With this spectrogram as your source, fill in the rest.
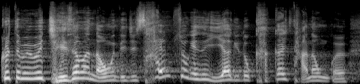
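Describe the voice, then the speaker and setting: A man is speaking. His pace is fairly quick. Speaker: pastor. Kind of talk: sermon. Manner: fast.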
